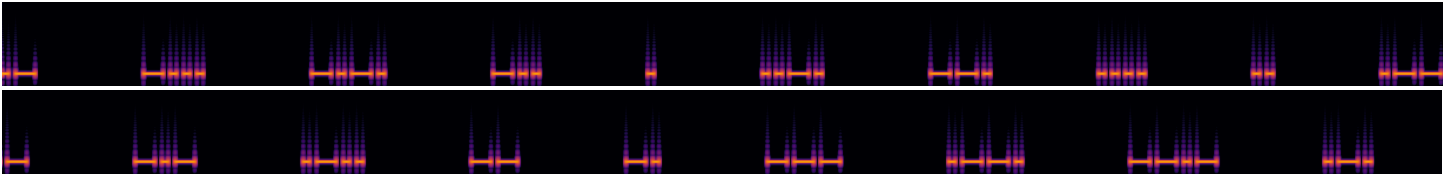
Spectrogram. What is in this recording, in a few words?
alpha numbers 500 pitch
